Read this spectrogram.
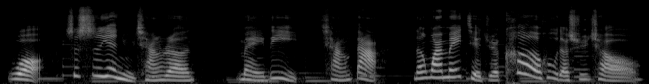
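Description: Woman acting a high-voiced, dramatic career woman. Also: very animated, unhurried, soft background music. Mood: proud. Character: capable career woman, secretly anxious about never having dated. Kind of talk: podcast radio drama acting.

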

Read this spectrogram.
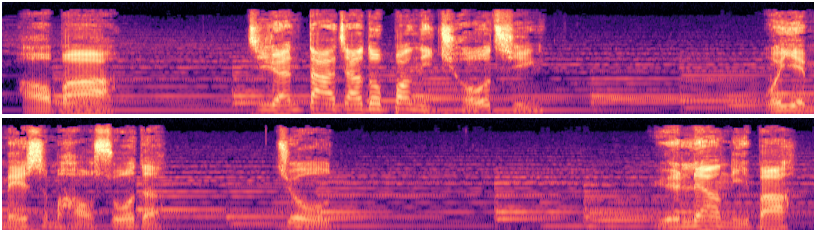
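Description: A man's voice: mid-range voice, unhurried, pauses often, lightly acted. An actor playing a stern tycoon father in a children's audio drama. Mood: relenting. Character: stern, indignant father, a tycoon who softens. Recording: loud music behind.

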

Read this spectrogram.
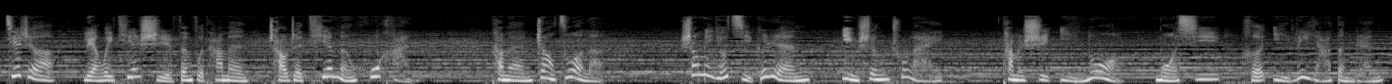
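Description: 抑扬顿挫的女性广播剧旁白. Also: female voice, mid-range voice, very animated, unhurried, over music. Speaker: narrator. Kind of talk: scripted radio drama narration, storytelling.

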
